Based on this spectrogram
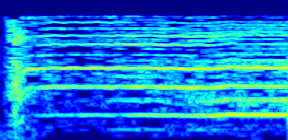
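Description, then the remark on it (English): A man gives a loud, high-pitched scream of frustration, one sustained strained cry lasting about a second and a half, steady in pitch, with no talking around it. “Sitting in a classroom with guys like that made me want to scream.”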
